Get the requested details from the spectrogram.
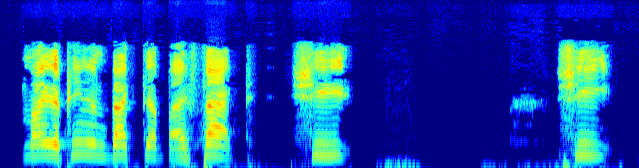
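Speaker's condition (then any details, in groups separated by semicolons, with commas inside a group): Cerebral palsy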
